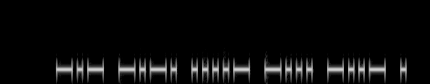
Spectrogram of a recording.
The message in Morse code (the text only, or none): KC4BXE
